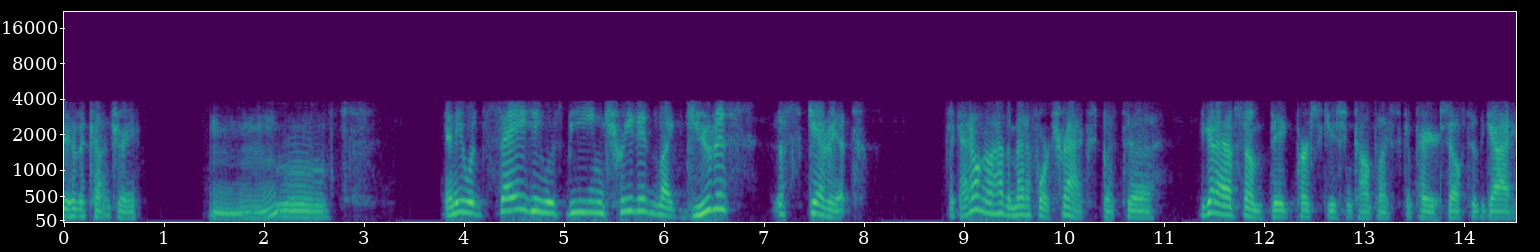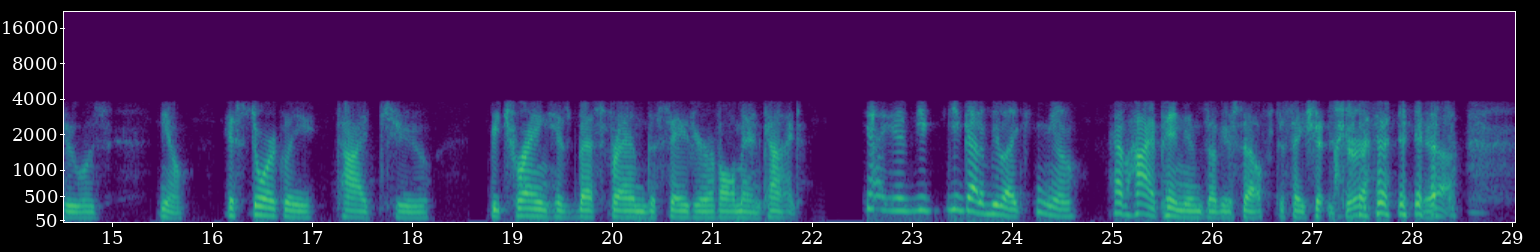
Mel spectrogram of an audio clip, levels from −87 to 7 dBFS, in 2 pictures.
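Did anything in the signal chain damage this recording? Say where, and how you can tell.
Yes. At the codec stage, the whole recording has passed through the GSM full-rate codec, and the damage is plainly audible. The speech has that buzzy, gravelly texture that comes from rebuilding the voice from a vocal-tract model driven by a sparse pulse train. The band is a phone line's, roughly 150 Hz to 3.4 kHz. On a spectrogram everything above about 3.4 kHz is empty, with a hard shelf at the top and coarse, smeared harmonics below it. That fits a 13 kbps full-rate stream.

At the network stage, the call dropped GSM frames in three places: 1.86 s (about 40 ms), 13.70 s (about 60 ms, between "persecution complex to compare" and "to the guy who"), and 27.18 s (about 40 ms, right after "yourself to say shit"). At each gap the decoder repeats the last good frame instead of going silent, so the sound hangs as a short metallic ring. 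On a spectrogram that shows as a frozen, flat-topped stretch of the same spectral shape where the speech should keep moving.

At a buffering or transport stage, at 19.63 s, between "tied to betraying his" and "friend the savior of", there is a tiny stutter from overlapping chunks. The audio was handled in blocks of about 10 s, and the block starting there begins about 7 ms before the previous one ended, so that sliver plays twice. It comes across as a click. On the waveform you'd see a small discontinuity and a repeated few-millisecond pattern at the join.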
